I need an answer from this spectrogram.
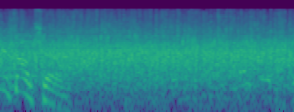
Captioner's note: some Applause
